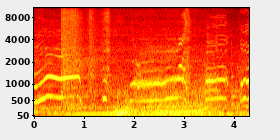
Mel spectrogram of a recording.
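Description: A cartoon creature making whining, cat-like cries, with several drawn-out calls that bend up and down in pitch, over a steady low hum.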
